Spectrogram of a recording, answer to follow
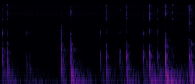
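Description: Faint, irregular clicks and taps of a stylus on a tablet screen as words are handwritten, about a dozen small ticks in two seconds.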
